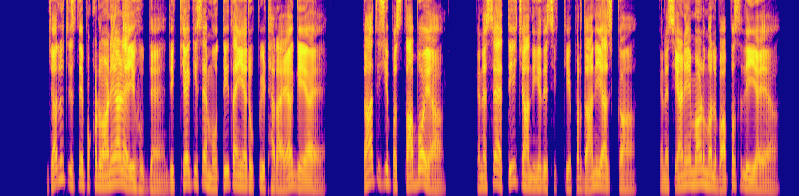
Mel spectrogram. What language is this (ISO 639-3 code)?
xnr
